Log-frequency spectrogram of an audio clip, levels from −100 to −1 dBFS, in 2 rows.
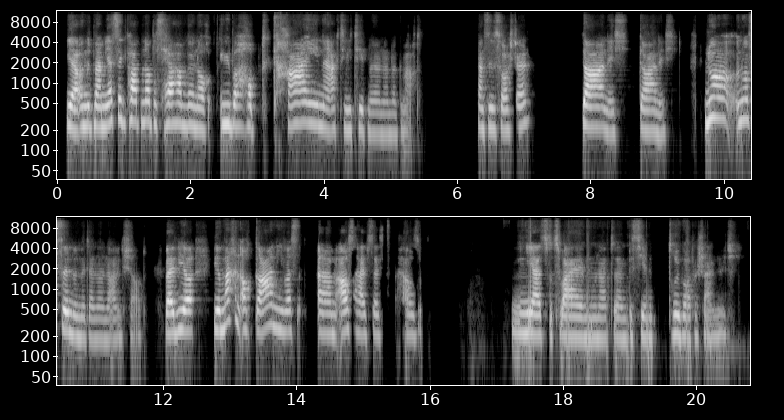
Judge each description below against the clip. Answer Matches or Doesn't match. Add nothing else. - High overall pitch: Matches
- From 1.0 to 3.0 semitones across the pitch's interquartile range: Doesn't match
